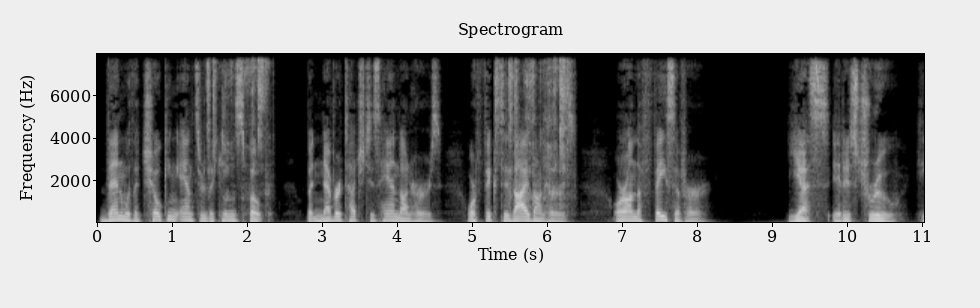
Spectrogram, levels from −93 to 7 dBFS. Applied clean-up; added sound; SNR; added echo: neural mask model Resemble Enhance denoiser.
